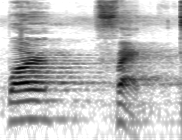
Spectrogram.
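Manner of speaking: "Perfect" broken as per... fect; split into two syllables. Shown as a demonstration. Teacher showing two syllables, word split with a pause. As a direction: stop in the middle of "Perfect". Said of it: "two time we stop".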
